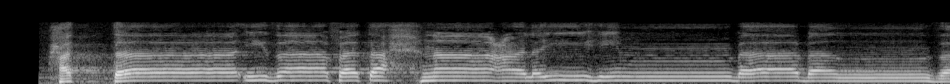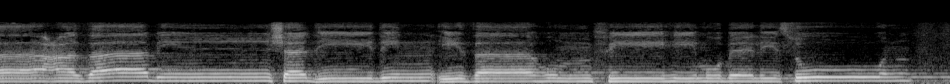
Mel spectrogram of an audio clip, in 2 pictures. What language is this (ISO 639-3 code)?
ara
